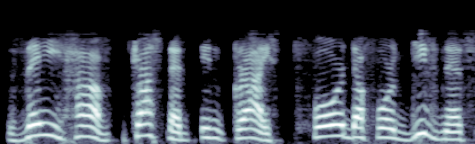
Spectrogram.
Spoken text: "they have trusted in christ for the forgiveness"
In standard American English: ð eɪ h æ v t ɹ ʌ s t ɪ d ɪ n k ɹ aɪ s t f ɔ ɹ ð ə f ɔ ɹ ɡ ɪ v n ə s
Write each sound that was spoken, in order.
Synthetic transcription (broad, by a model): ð eɪ h æ v t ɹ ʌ s t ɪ d ɪ n k ɹ aɪ s t f ɔ ɹ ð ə f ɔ ɹ ɡ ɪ v n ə s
